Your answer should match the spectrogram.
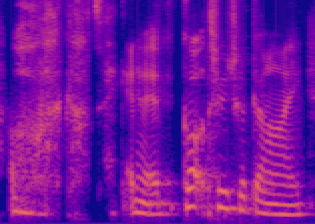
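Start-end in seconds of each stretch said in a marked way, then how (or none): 0.1-0.9 whispered under the breath in rising rage; soft exasperated whisper. Retold or imitated. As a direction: hiss it to yourself, fed up.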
